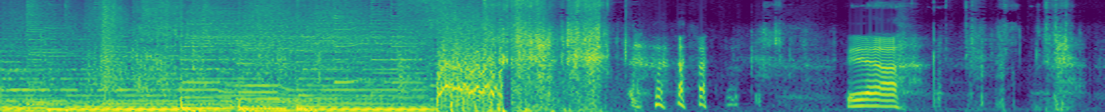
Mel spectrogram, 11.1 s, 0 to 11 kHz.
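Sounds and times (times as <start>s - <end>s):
rustling: 4.8s - 8.3s
man laughing breathily: 6.2s - 7.6s.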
